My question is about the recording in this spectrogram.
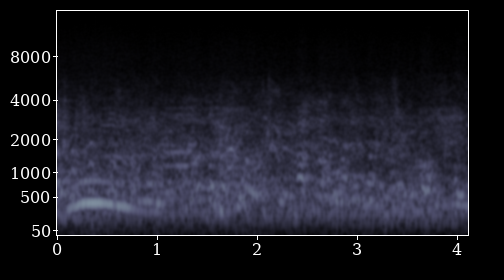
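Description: Several voices talking over one another in a steady jumble of chatter.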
